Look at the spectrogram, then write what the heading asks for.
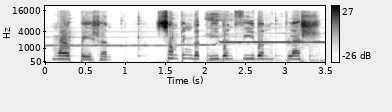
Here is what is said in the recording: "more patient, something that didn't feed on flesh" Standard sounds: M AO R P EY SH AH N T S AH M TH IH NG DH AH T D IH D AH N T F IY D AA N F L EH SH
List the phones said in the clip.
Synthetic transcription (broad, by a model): M AO R P EY SH AH N T S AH M T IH NG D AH T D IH D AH N T F IY D AA N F L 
